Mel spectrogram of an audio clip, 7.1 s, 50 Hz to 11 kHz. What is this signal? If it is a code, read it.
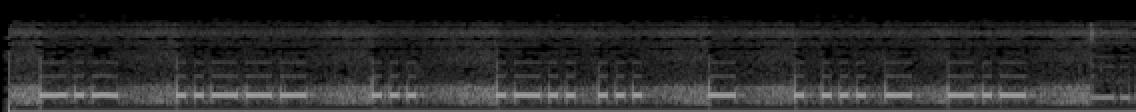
Morse code, heard as a keyed tone, about 22 wpm, spaced as for 17 wpm, 560 Hz, with radio noise. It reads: K2SLS TEST K
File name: ARCHIV / QRP2005 / ok2sls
